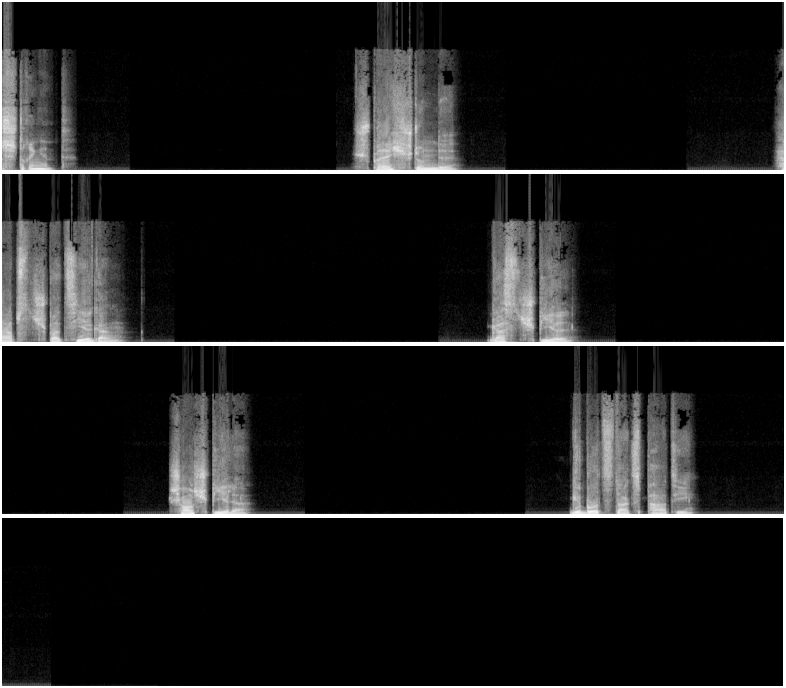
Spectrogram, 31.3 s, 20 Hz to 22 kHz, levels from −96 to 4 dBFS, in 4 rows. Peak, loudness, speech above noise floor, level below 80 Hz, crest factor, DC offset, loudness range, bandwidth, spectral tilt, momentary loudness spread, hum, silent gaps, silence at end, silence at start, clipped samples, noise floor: 0 dBFS; -11 LUFS; 78 dB; -38 dBFS; 18 dB; under 0.1%; 9 LU; 16.5 kHz; -4 dB/octave; 11 LU; none; none; 8.75 s; 0 s; 0.1%; -88 dBFS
